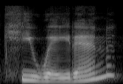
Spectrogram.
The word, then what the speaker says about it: Keewaydin: Another fun way to get on the water is there's this really cute island called Key Waden. It's spelled K-E-E-W-A-Y-D-I-N.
